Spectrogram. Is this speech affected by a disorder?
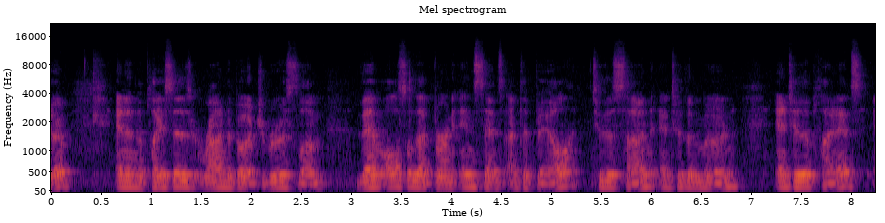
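No.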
